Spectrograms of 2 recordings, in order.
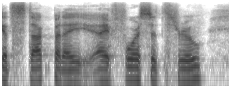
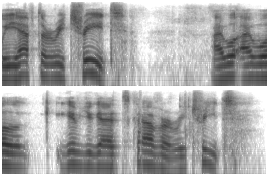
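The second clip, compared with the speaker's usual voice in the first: acted, fighter's knight-like battle call; 3 semitones higher than usual. Playing a character ordering friends to retreat during a zombie fight: yelling in character. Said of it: "I'm yelling".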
